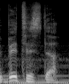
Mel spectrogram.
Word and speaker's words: Bethesda: les piscines jumelles de Bethesda. Prononcé Beth Esda en hébreu, le nom signifie maison de grâce.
